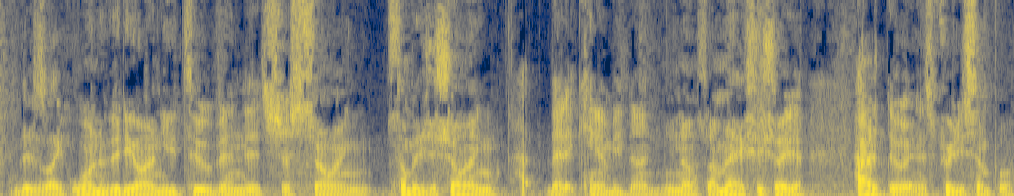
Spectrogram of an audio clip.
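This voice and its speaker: Noticeable background noise sits behind a man with a very deep, low pitch. He talks at a very fast pace in a monotone, flat intonation. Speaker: car hobbyist. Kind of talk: casual how-to tutorial. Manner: casual, relaxed.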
